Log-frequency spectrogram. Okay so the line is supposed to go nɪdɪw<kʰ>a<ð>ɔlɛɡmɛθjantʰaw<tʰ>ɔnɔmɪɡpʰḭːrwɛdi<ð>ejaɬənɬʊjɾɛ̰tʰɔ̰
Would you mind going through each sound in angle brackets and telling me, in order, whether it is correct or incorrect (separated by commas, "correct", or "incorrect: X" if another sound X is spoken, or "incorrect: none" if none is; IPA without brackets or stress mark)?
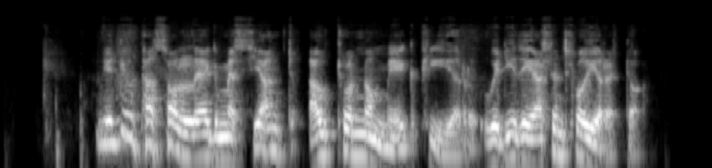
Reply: incorrect: pʰ, incorrect: θ, correct, correct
